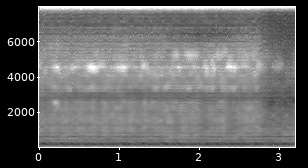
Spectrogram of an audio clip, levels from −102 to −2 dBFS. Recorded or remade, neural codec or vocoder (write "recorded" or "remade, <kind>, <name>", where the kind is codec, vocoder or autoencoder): remade, vocoder, Vocos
